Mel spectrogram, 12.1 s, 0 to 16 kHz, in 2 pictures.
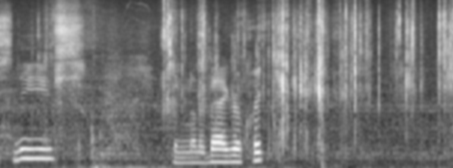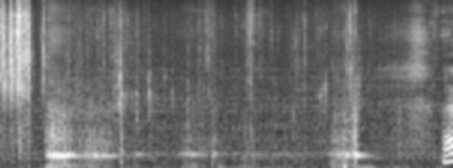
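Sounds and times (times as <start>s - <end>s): low buzzing hum: 0.0s - 12.0s
plastic crinkling: 2.1s - 6.7s.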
